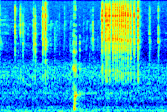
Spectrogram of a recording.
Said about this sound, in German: Und jetzt tickt es. Wie bei einer Eieruhr.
